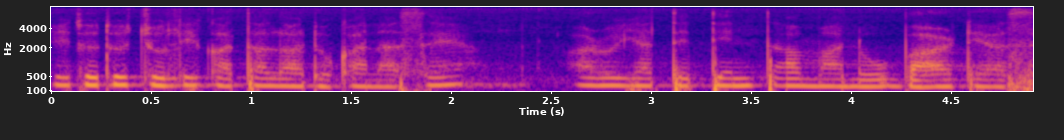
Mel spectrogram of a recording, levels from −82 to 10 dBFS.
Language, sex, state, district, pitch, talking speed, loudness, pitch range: Nagamese, female, Nagaland, Dimapur, 210 Hz, 185 wpm, -19 LUFS, 195-225 Hz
